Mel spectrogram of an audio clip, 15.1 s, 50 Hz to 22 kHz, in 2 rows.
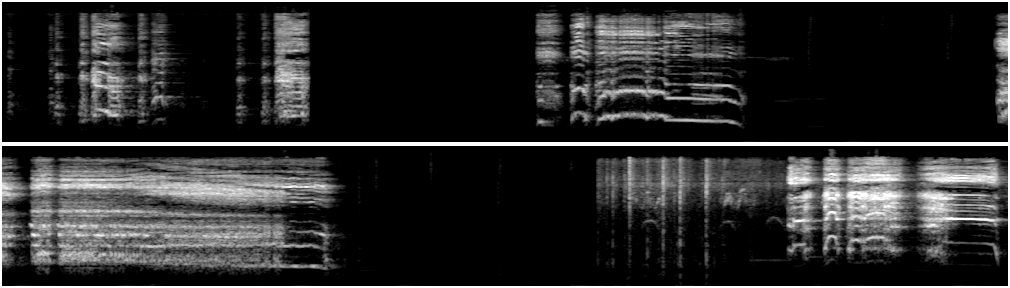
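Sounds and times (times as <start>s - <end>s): rooster crowing: 4.0s - 5.6s, 7.5s - 10.1s, 13.4s - 15.0s.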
